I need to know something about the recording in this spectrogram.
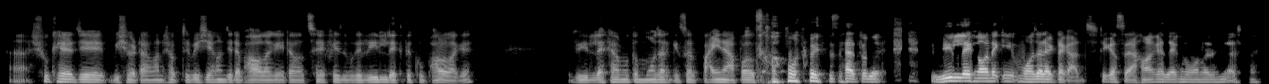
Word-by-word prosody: আ - - -12 0.2
সুখের 125 -1 0
যে 115 - +2 0.3
বিষয়টা, 105 -1 -3
মানে 105 0 -6
সবচেয়ে 110 +1 -6
বেশি 105 +1 -4
এখন 110 +1 -4
যেটা 105 -1 -3
ভালো 105 0 0
লাগে, 100 +1 -4
এটা 105 - -5
হচ্ছে 100 +2 -7
Facebook 100 -1 -6
এ - - -8
রিল 110 0 0
দেখতে 100 +1 -6
খুব 100 - -9
ভালো 105 0 0
লাগে। 95 +3 -7 1.1
রিল 105 0 -3
দেখার 115 +1 -3
মতো 110 - -5
মজার 110 0 -1
কিছু 110 0 -7
আর 105 - -9
পাই 110 +2 0
না। - - +3
আপাতত 105 +1 -2 0.3
মনে 155 - +4
হইতেছে 140 -4 +3
আসলে 130 0 0 0.6
রিল 160 +3 +8
দেখা 155 -2 +8
অনেকেই 145 -1 0 0.2
মজার 125 0 +6
একটা 115 -1 +1
কাজ। 85 +3 -7 0.2
ঠিক - - -4
আছে? 110 -1 -4
আমার 110 0 -1
কাছে 120 -1 -1
এখনো 115 +1 -6
মনে 115 0 -5
হয় 115 0 -7
না, - - -4
আসলে 110 0 -16
110 Hz, 220 wpm, -22 LUFS, 105-120 Hz, 1.1 s, রিল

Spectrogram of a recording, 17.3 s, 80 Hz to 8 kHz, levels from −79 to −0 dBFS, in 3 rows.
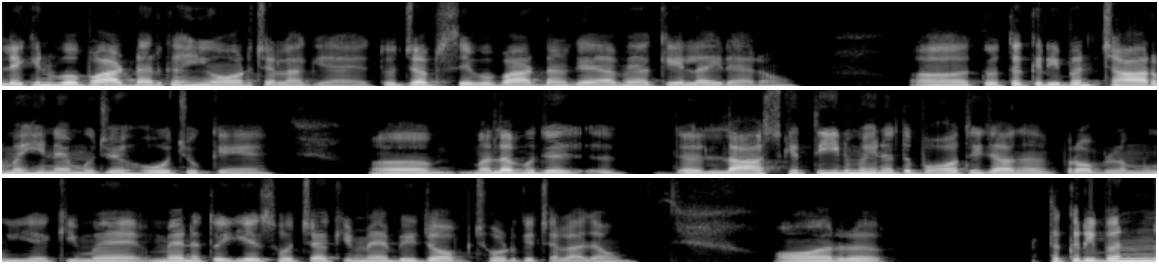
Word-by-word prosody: लेकिन 175 +6 +3
वो 210 0 +6
पार्टनर 185 -1 +4
कहीं 180 -1 +1
और 155 -2 +2
चला 120 -5 -1
गया 115 -1 -6
है 115 +1 -7
तो 155 - -5
जब 160 - +5
से 190 - +2
वो 185 0 0
पार्टनर 170 -1 +2
गया 165 0 +1
मैं 165 0 0
अकेला 140 -2 0
ही 140 - 0
रह 120 -4 -4
रहा - - -8
हूँ। - - -10 0.6
अ, 130 +1 +2
तो 165 - +1
तकरीबन 180 +2 +1
4 165 +2 +5
महीने 180 0 +1
मुझे 165 -1 -1
हो 155 +1 +2
चुके 135 -2 -6
हैं। 135 +3 -5
अ, - - -13 0.5
मतलब 150 +5 +1
मुझे 195 +2 +1
अ 160 +1 -10
अ, 150 - +3
लास्ट 160 +4 +2
के 220 - -1
3 205 0 +1
महीने 200 0 +4
तो 215 - -1
बहुत 155 +1 -1
ही 205 - 0
ज़्यादा 140 -5 0
प्रॉब्लम 130 0 -2
हुई 120 0 -1
है 120 0 -2
कि 150 +4 -7
मैं 165 +2 0
मैंने 160 +2 +2
तो 185 - -3
ये 180 0 +1
सोचा 165 -1 -2
कि 170 0 -9
मैं 155 - 0
भी 185 0 0
जॉब 140 -1 -1
छोड़ 135 -2 -5
के 135 - -5
चला 130 -1 -6
जाऊँ। 120 +1 -6 0.7
और, 135 0 0 0.8
तकरीबन 185 +5 +4
160 Hz, 210 wpm, -23 LUFS, 135-180 Hz, 0.8 s, वो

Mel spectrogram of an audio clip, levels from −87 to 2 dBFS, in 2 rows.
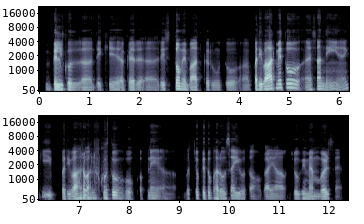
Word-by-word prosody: बिल्कुल 100 -3 +4
अ, 95 0 -2
देखिए 105 +2 -6
अगर 100 0 -2
अ, 95 0 -10
रिश्तों 100 +7 +3
में 110 -4 +1
बात 95 0 +2
करूँ 100 0 -9
तो 100 -1 -6
अ, 100 +2 -15
परिवार 120 +5 +9
में 175 +1 +7
तो 185 - +4 0.4
ऐसा 105 +5 +1
नहीं 125 +1 -4
है 110 +7 -7
कि 90 - -9 0.2
परिवार 100 +4 +1
वालों 120 0 -2
को 130 -1 -1
तो 115 -5 -2 0.2
अपने 120 0 -8
अ, - - -17 0.4
बच्चों 100 +6 -9
पे 125 0 -4
तो 125 - -5
भरोसा 105 0 -4
ही 115 0 -2
होता 100 -3 -9
होगा 95 0 -9
या 95 -1 -8 0.2
जो 100 -1 -7
भी 105 +1 -7
मेंबर्स 100 0 -2
हैं। - - -19
100 Hz, 175 wpm, -24 LUFS, 100-115 Hz, 0.4 s, परिवार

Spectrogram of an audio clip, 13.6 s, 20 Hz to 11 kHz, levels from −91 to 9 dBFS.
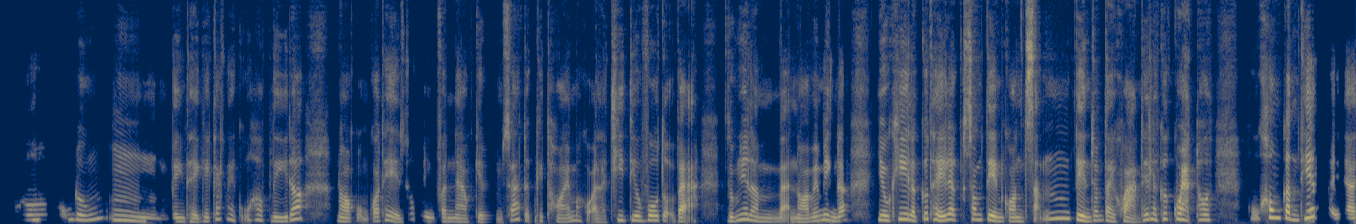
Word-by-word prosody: Ờ, 245 - -10 0.2
cũng 265 - -12
đúng. 255 +3 -4
Ừm, 230 -4 -4 0.3
mình 175 0 -4
thấy 165 -1 -5
cái 185 - -7
cách 280 +5 -9
này 255 - -8
cũng - - -14
hợp 245 -1 -7
lý 190 -1 -2
đó, 290 +6 +3 0.3
nó 180 -4 0
cũng - - -13
có - - -2
thể 205 -5 -3
giúp 275 - -18
mình 380 -3 -7
phần 175 -1 -4
nào 160 -2 -4
kiểm 160 -2 -6 0.2
soát 250 - -1
được - - -6
cái 200 - -10
thói 165 0 -5
mà 220 0 -9
gọi - - -3
là - - -11
chi 230 - -2
tiêu 220 0 -2
vô 225 +2 +1
tội - - -5
vạ, - - +5 0.3
giống 195 0 -4
như 265 +2 +1
là 220 -5 0 0.2
bạn - - 0
nói 155 -1 0
với 200 - -1
mình 245 -5 0
đó. 215 - +2 0.3
Nhiều 235 -2 +3
khi 280 +4 +3
là 220 - +4
cứ 285 +7 -2
thấy 240 -6 +5
là 260 - +5
xong 265 -1 0
tiền 220 -6 +5
còn 185 0 -1
sẵn 315 - +3
tiền 230 -6 +7
trong 225 +2 -4
tài 215 -4 +1
khoản, - - +2
thế 255 - 0
là 270 - 0
cứ 285 - 0
quẹt 280 -3 +6
thôi. 250 0 0 0.4
Cũng - - -7
không 365 -3 +6
cần 315 -8 +6
thiết 345 +9 +7
phải - - -3
là 170 - +6
230 Hz, 295 wpm, -25 LUFS, 190-265 Hz, 0.4 s, tiền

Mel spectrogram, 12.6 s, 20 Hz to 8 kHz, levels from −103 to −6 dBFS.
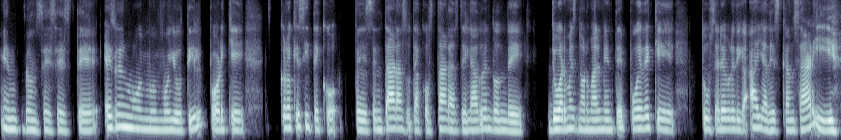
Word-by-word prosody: Entonces, 170 -4 -1
este, 155 0 -2
eso 205 +1 +2
es 220 - +3
muy, 195 -3 +3
muy, 175 -1 0
muy 170 0 0
útil, 170 - -1
porque 170 -1 0 0.5
creo 200 -1 +1
que - - 0
si 220 0 -2
te 175 -4 -3
co - - -3 0.2
te 165 -2 +1
sentaras 175 +3 +2
o - - -6
te - - -3
acostaras 160 +1 -2
del 160 0 -2
lado 165 0 0
en 185 -1 -2
donde 155 -4 0 0.3
duermes 180 +2 +4
normalmente, 170 - 0
puede 190 +2 +1
que 170 -5 -2 0.4
tu 180 - -1
cerebro 175 +1 +1
diga: 170 - 0
"Ay, 200 -2 +3
a 170 - +2
descansar", 165 +4 +1
y 160 -3 +3
170 Hz, 160 wpm, -23 LUFS, 160-185 Hz, 0.5 s, duermes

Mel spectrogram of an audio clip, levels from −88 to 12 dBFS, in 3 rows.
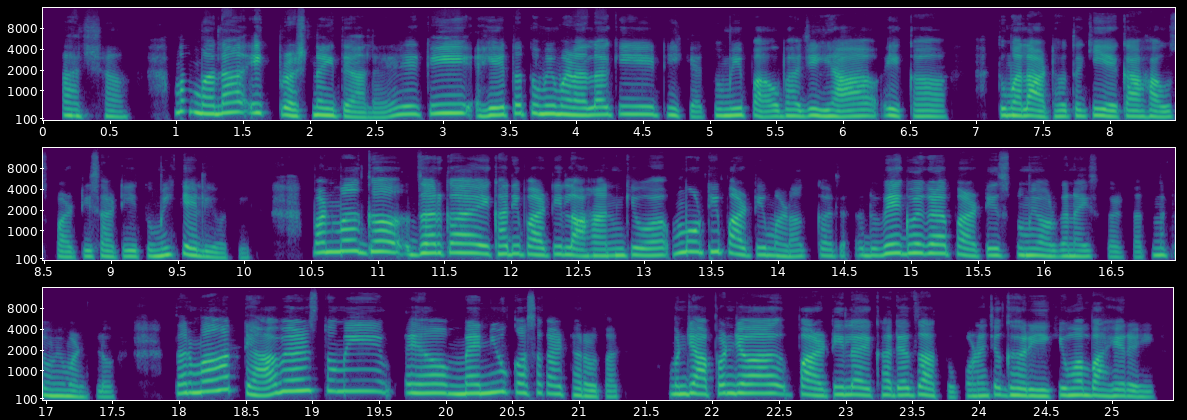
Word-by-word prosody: अच्छा. 195 -4 -4 0.4
मग 335 0 -3
मला 280 +4 +4
एक 295 - +1
प्रश्न 220 0 +1
इथे 200 -4 +1
आला 155 -2 -4
आहे 240 +10 -2
की 285 0 +3
हे 225 +4 +4
तर 275 - +1
तुम्ही 265 -1 +4
म्हणाला 235 -1 +4
की 250 -1 -1
ठीक 220 -4 -3
आहे, 170 - -7
तुम्ही 210 +5 +1
पावभाजी 190 +4 -1
ह्या 190 +1 +1
एका 185 -2 -3 0.4
तुम्हाला 210 -1 +4
आठवतं 185 +1 0
की 215 - +1
एका 185 0 0
हाउसपार्टीसाठी 175 +1 -4
तुम्ही 195 +3 +1
केली 210 -9 0
होती. 145 -2 -11 0.5
पण 320 +1 +3
मग 340 -1 +2
अ, 340 - +6 0.3
जर 290 0 +5
का 300 -1 +3
एखादी 260 -1 +1
पार्टी 240 0 0
लहान 205 0 +1
किंवा 220 0 -1
मोठी 330 +1 +1
पार्टी 235 -5 0
म्हणा 190 -4 -3
कर 205 -2 -6 0.4
वेगवेगळ्या 285 +2 +3
पार्टीज 215 -2 -3
तुम्ही 220 -1 +1
ऑर्गनाइज 190 -1 -2
करतात, 165 0 -12
मग 225 - -1
तुम्ही 200 -2 +1
म्हटलं. 170 -2 -4 0.5
तर 290 +1 0
मग 345 +6 +4
त्या 220 -1 +2
वेळेस 365 +2 +3
तुम्ही 350 0 -2 0.2
ह्य 290 0 +2
मेन्यू 285 +4 +3
कसं 295 -1 -3
काय 270 -2 -3
ठरवतात? 180 -5 -4 0.4
म्हणजे 260 +2 +3
आपण 275 +2 +2
जेव्हा 285 0 +4
अ, - - -1
पार्टीला 235 +1 +1
एखाद्या 225 0 -2
जातो, 205 -8 -2
कोणाच्या 205 +4 -3
घरी 200 -2 +2
किंवा 225 0 +2
बाहेरही, 190 -4 -3
220 Hz, 165 wpm, -19 LUFS, 190-275 Hz, 0.5 s, अ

